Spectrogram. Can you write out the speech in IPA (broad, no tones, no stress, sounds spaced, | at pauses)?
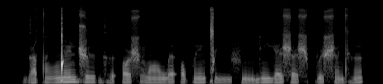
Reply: ɡ ʏ tˤ ə̃ ŋ͡ǃ ẽ ɖ͡ʐ ʏː ɡʱ ə ʔ ɔː ʂ v ɔ̃ː w ɜ ʔ ɔ p ẽ ǀ iː f ĩ ɡ ĩ j ɛ ʂ ɜ ʂ p ʏ ʂ ə̃ dʱ ə̃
